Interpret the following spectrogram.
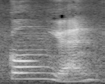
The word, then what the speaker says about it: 公园: Taman bahasa Mandarinnya gong yuan, gong yuan. Gong nada satu, yuan nada dua.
